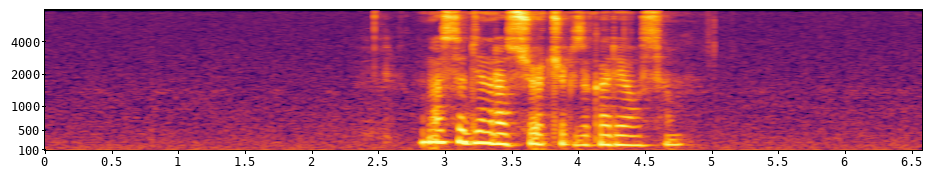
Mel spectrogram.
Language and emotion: Russian, neutral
